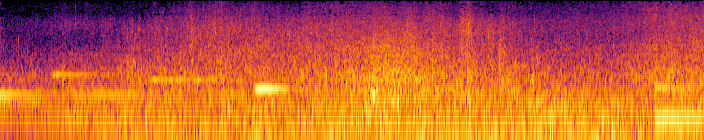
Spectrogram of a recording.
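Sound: waves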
